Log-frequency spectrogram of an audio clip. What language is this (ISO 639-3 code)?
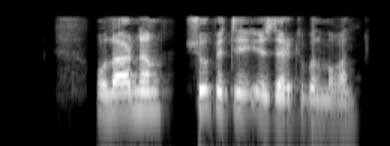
uig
